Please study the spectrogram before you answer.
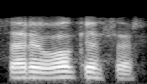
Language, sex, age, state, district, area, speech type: Kannada, male, 18-30, Karnataka, Chitradurga, rural, conversation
